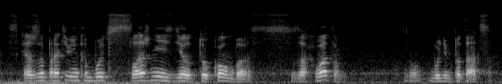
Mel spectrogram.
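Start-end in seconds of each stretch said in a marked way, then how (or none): none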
